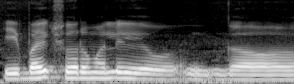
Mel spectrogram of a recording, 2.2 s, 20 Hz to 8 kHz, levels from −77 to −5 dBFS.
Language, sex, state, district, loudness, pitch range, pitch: Kannada, male, Karnataka, Koppal, -14 LUFS, 130-165 Hz, 145 Hz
